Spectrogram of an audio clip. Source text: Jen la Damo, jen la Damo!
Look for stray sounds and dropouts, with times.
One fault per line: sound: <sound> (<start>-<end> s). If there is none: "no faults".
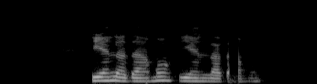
sound: dropout (2.3-2.4 s)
